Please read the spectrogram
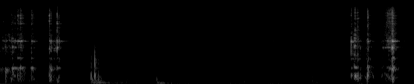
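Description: Light, ringing clinks and clicks of a small hard object handled in the hands: a few at the start, one about a second in, and a louder pair near the end.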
